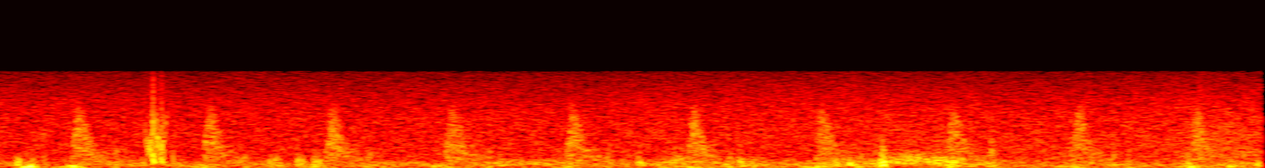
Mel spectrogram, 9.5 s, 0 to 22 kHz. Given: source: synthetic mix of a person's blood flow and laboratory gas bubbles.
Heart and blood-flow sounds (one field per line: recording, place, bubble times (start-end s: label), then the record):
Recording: Doppler ultrasound of blood flow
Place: subclavian vein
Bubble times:
1.10-1.36 s: bubbles
From the record:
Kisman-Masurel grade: 113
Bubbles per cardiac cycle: 1 to 2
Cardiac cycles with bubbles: 1 to 10%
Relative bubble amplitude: loud (0.450 to 0.775)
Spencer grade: 1 (occasional bubble signal discernible with the cardiac motion signal, with majority of cardiac periods free of bubbles)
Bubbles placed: anywhere in the cardiac cycle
